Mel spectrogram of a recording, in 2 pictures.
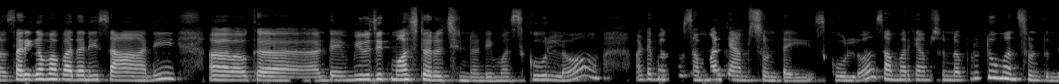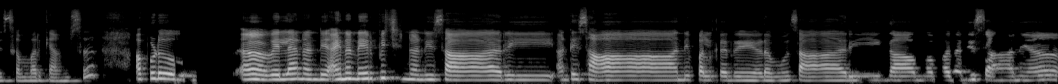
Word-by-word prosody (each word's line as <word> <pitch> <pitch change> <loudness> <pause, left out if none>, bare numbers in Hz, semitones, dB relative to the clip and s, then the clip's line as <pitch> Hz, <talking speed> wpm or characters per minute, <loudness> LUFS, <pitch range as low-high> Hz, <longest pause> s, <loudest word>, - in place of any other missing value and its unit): సరిగమపదనిసా 220 -3 +4 0.3
అని 210 +8 -3 0.5
ఆహ్, 205 -1 +5
ఒక 195 +1 -14 0.6
అంటే 185 +2 -3 0.2
మ్యూజిక్ 225 +2 +2
మాస్టర్ 225 -2 +4
వచ్చిండండి 180 -2 -5
మా 175 - -6
స్కూలులో 200 0 -4 0.7
అంటే 230 +3 -4
మాకు 225 - -9
సమ్మర్ 215 +2 -2
క్యాంప్స్ 190 -3 -3
ఉంటాయి 165 -2 -6 0.2
స్కూలులో 185 +4 -5 0.2
సమ్మర్ 210 -1 -1
క్యాంప్స్ 205 0 -6
ఉన్నప్పుడు 200 +8 -6
2 315 - +4
మంత్స్ 240 -3 +1
ఉంటుంది 175 -3 -8
సమ్మర్ 170 0 -6
క్యాంప్స్. 165 0 -9 0.6
అప్పుడు 270 +1 +4 0.8
ఆ! - - +9 0.2
వెళ్ళానండి 235 0 +4
ఆయన 240 +3 +7
నేర్పించిండండి 260 -4 +1
సా 215 -2 +6 0.5
రీ 210 -1 -3 0.4
అంటే 225 +3 -2
సా 205 -3 +4 0.8
అని 205 +1 -5
పలకరీయడము 185 -2 -4
సా 180 - +1 0.4
రి 190 0 -6 0.3
గా 190 - +2 0.2
మ - - -19 0.2
పదనిసా 205 +2 -2 0.2
అని. 190 0 -9
ఆ! - - -2
205 Hz, 120 wpm, -23 LUFS, 185-230 Hz, 0.8 s, ఆ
